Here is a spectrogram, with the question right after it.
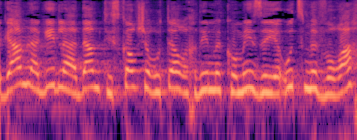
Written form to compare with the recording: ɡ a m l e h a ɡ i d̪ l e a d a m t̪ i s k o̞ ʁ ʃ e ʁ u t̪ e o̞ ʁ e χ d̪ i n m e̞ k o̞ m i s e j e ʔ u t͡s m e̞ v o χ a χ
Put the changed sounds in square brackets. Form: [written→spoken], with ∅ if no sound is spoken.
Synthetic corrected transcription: ɡ a m l e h a ɡ i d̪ l e a d a m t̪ i s k o̞ ʁ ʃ e ʁ u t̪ e o̞ ʁ e χ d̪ i n m e̞ k o̞ m i [s→z] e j e ʔ u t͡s m e̞ v o [χ→ʁ] a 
